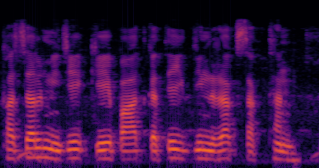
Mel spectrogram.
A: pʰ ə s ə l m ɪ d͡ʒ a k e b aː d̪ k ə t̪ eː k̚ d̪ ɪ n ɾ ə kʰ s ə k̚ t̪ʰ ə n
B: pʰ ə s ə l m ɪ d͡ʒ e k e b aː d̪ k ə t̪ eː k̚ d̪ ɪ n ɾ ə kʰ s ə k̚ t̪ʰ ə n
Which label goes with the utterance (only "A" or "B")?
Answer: B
